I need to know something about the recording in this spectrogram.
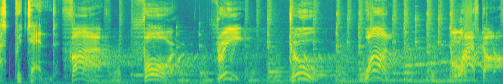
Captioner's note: on speakers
